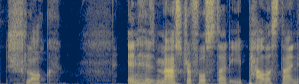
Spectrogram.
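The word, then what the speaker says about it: Schölch: the late alexander and i think the names pronounced shlok in his masterful study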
